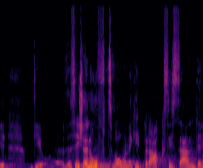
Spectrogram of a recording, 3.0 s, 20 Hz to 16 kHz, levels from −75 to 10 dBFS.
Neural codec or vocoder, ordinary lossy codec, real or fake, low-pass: vocoder, 48 kHz, 128 mel bands, Vocos; Opus, 24 kbps; fake; 14.4 kHz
